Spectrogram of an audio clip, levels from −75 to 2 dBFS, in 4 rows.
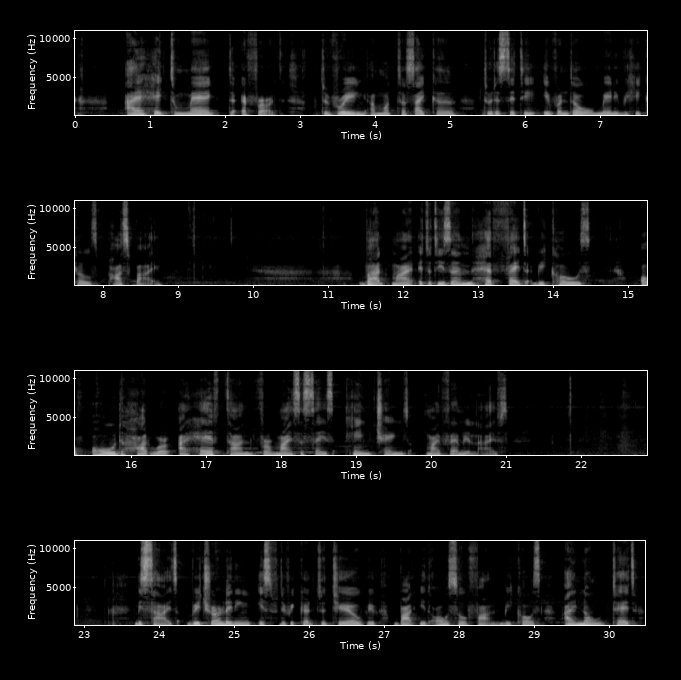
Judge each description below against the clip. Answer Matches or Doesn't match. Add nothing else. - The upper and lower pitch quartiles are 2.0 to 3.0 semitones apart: Doesn't match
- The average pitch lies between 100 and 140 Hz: Matches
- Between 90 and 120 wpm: Matches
